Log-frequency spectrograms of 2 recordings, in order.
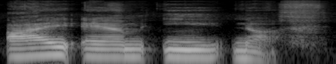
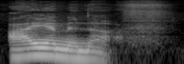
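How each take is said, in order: First: "I am enough" very slowly, each word drawn out; deliberate affirmation. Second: Said in the usual way. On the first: Shown as a demonstration. Teacher repeating a sample intention for viewers, slow deliberate affirmation.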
